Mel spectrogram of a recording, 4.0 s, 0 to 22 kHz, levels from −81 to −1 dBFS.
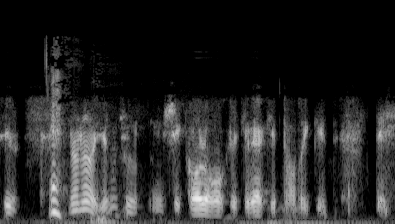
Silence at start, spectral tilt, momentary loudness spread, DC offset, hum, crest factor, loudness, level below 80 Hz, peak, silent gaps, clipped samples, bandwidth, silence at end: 0 s; -5 dB/octave; 16 LU; under 0.1%; none; 20 dB; -21 LUFS; -46 dBFS; -2 dBFS; none; under 0.1%; 11 kHz; 0 s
